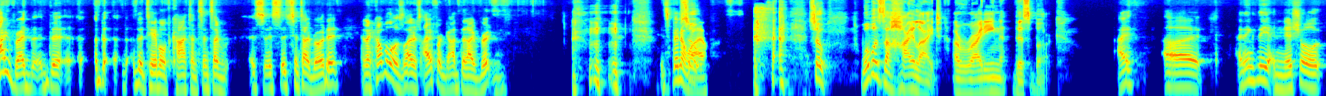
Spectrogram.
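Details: Adult male who stutters, who says he stuttered the most in years and was far from fluent during his TED talk; stuttering.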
